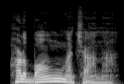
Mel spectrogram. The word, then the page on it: हड़बोंग: Hindi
